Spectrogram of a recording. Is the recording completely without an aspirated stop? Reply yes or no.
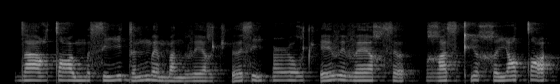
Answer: yes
